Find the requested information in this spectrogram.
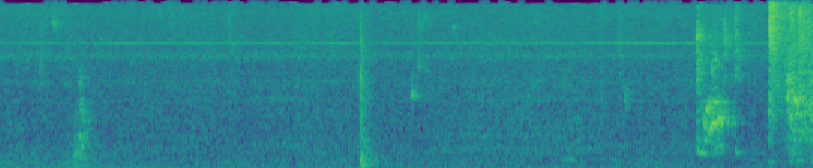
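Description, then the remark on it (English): Water splashes in a bath in a few separate bursts, a light one early, a sharper one midway, then two louder, fuller splashes close together at the end, over a soft background hiss. “Whoops-a-daisy, be careful splashing.”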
